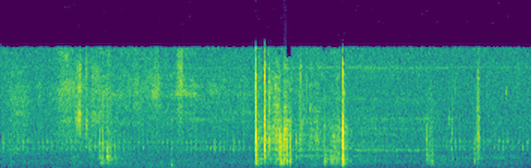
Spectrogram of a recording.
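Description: Faint clicks and taps of a small plastic toy speeder bike being handled and turned in the fingers, with a few louder knocks just after two seconds and near three seconds.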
